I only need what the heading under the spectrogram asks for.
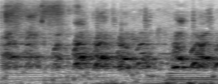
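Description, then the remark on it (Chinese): Several dogs, stray dogs and dogs being walked, bark and yip over one another as they meet and greet each other in a tree nursery of tall saplings in Beijing on a cold day: a steady, overlapping clamor with higher whining yelps mixed in, moderately loud and continuous with no pause and no voices. “这附近还有几只狗，野狗和引领的的狗，它们见面的时候就会这样。”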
